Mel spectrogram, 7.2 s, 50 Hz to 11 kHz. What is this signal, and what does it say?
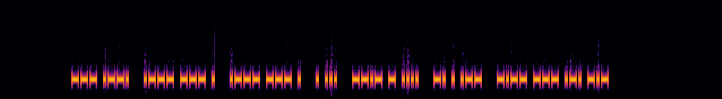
Morse code, heard as a keyed tone, about 60 wpm, 700 Hz. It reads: OP JOE JOE ES QTH NEW YORK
